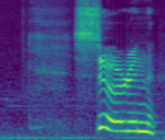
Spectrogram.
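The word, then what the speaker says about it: Søren: it concerns the character of sewer in Kierkegaard Suren or as they say in the the Dane pronunciation say it with me so it with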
